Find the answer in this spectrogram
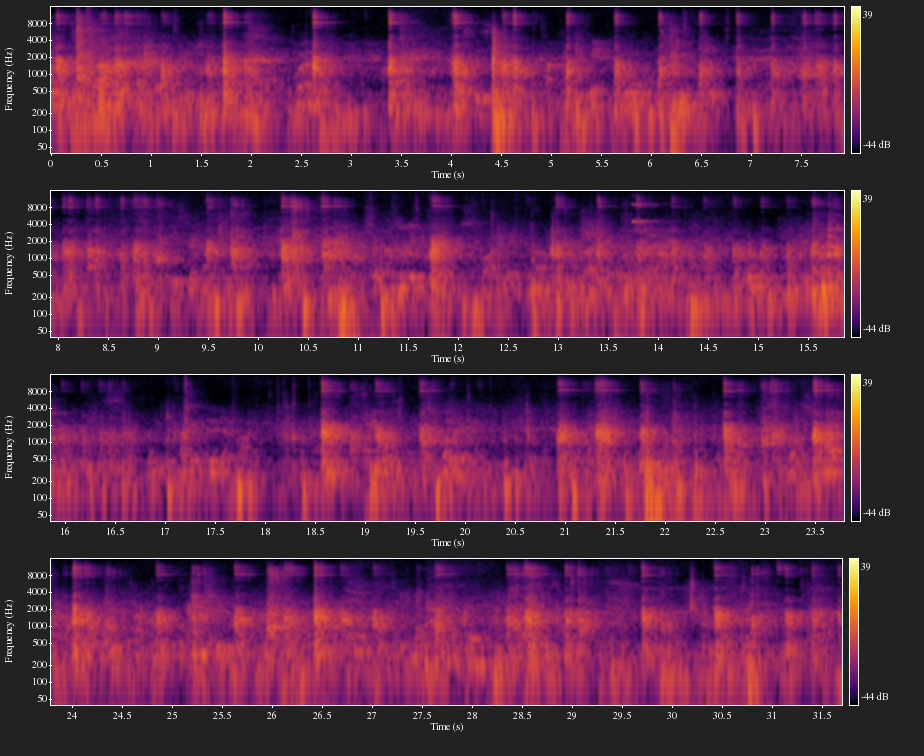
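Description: Table tennis balls clicking, many irregular hits of ball on bat and table from several tables in play at once.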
